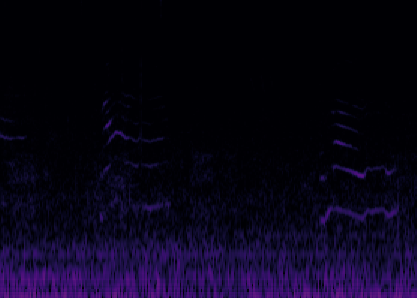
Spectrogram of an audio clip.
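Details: Large black boss community cat Donchan, affectionately drawing in a petting hand, gives a falling meow followed by a longer wavering one, with steady low background rumble.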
